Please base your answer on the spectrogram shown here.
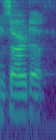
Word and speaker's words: Zardeth: Hi, I'm Zardeth. If you don't know how to pronounce that first name, it's Zardeth.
